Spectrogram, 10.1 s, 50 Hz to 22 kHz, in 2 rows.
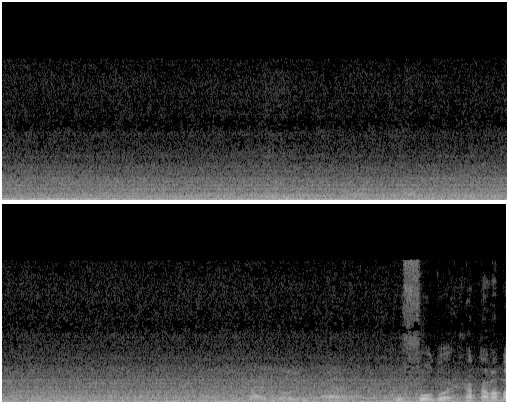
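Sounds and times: low hum: 0:00.0 - 0:08.2
ventilation machinery drone: 0:00.0 - 0:10.0.

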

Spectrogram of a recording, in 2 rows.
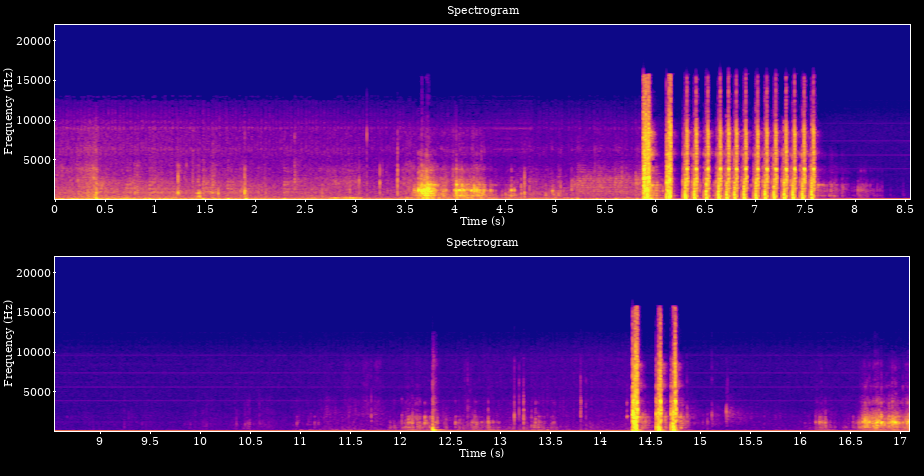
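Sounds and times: paintball marker firing pops: 0:04.6 - 0:07.7, 0:14.3 - 0:15.4.

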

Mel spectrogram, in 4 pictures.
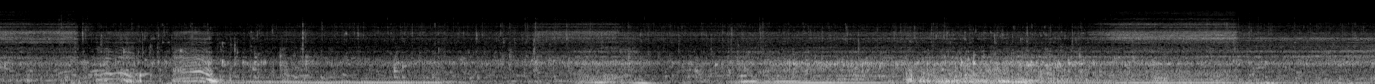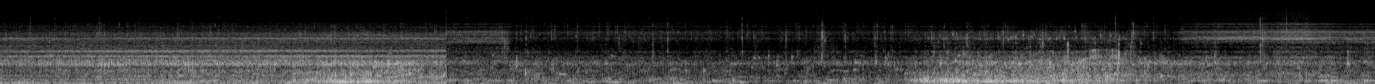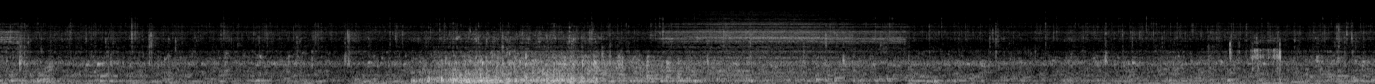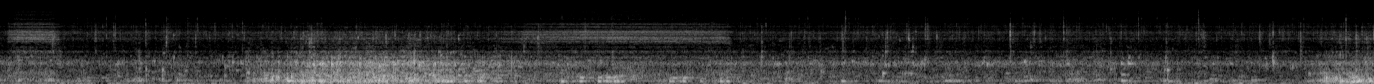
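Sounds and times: regulator inhalation hiss: 0:00.0 - 0:00.8, 0:11.0 - 0:18.9, 0:25.6 - 0:27.8, 0:34.1 - 0:36.6, 0:41.3 - 0:42.0, 0:46.4 - 0:48.6
exhaled bubbles underwater: 0:00.0 - 0:36.0, 0:36.6 - 0:54.9.

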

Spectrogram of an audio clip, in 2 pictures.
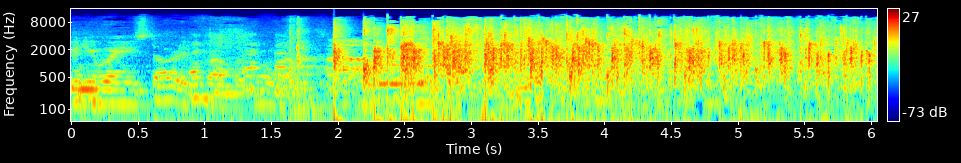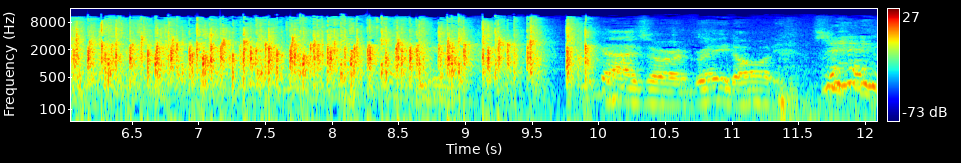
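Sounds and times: audience applauding: 0:02.0 - 0:10.1.

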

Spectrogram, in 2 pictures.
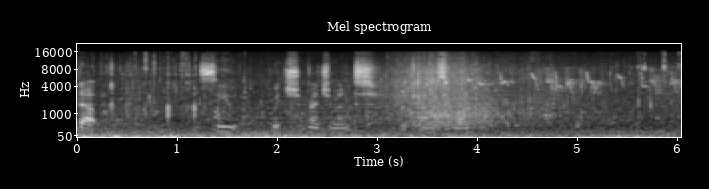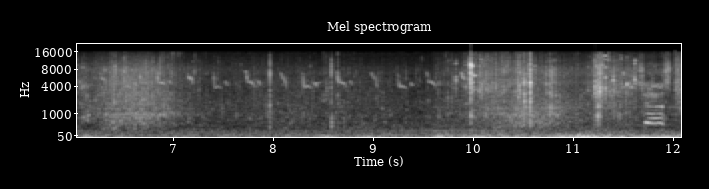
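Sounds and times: water lapping on stony shore: 0:00.0 - 0:12.0
wind rumbling on microphone: 0:00.0 - 0:12.0
bird chirping: 0:02.6 - 0:12.0.

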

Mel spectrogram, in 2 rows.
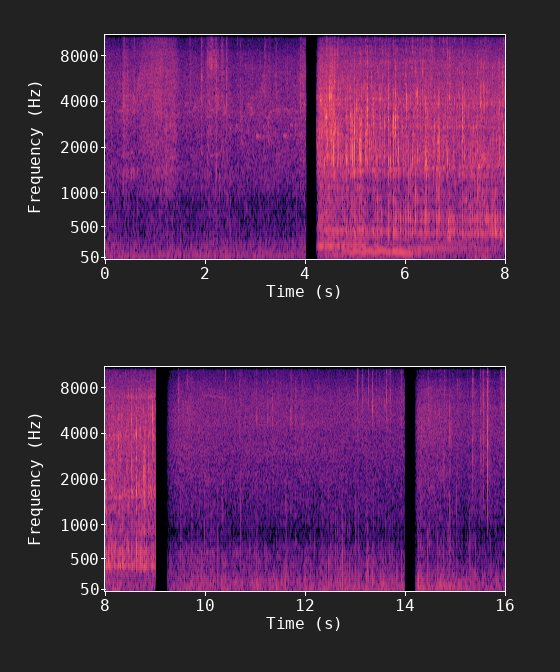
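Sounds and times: water pouring into canteen: 0:04.2 - 0:09.0.

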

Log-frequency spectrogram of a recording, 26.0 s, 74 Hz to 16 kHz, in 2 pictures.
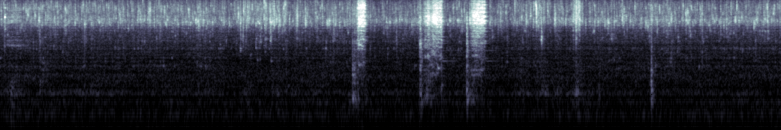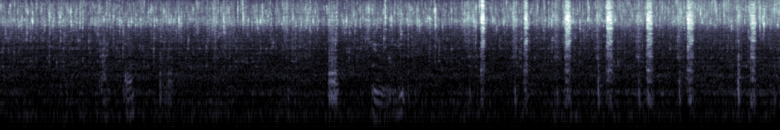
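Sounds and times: tap running into a sink: 0:03.4 - 0:11.4, 0:14.1 - 0:26.0.

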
